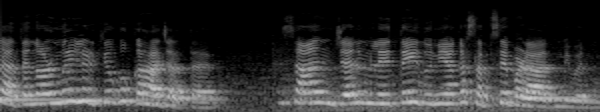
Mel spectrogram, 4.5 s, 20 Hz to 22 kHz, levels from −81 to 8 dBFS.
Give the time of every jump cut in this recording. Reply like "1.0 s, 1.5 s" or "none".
2.2 s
